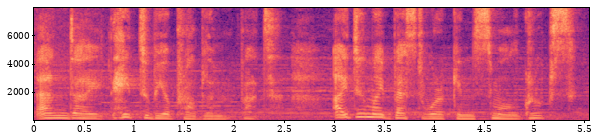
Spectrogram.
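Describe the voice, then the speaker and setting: A woman playing a confident, dryly witty scholar in a video game, measured and guarded. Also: low voice, warm tone. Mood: reflective, wry. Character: driven, wry female scholar, guarded about family loss. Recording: music playing behind the voice.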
